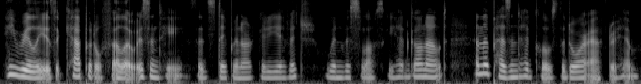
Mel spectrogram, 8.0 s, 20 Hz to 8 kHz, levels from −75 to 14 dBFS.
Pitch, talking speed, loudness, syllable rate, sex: 195 Hz, 185 wpm, -22 LUFS, 5.3 syllables/s, female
